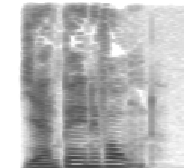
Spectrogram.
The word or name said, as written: jernbanevogn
